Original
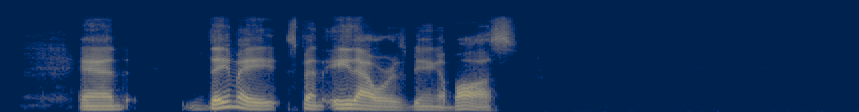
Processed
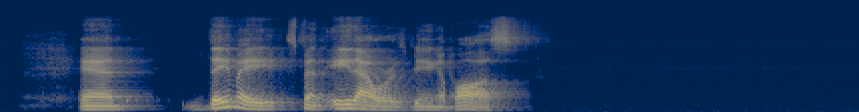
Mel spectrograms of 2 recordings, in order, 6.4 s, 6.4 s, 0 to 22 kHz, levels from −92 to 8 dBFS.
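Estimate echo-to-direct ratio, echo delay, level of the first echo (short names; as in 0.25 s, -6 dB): -13.0 dB, 78 ms, -14.0 dB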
